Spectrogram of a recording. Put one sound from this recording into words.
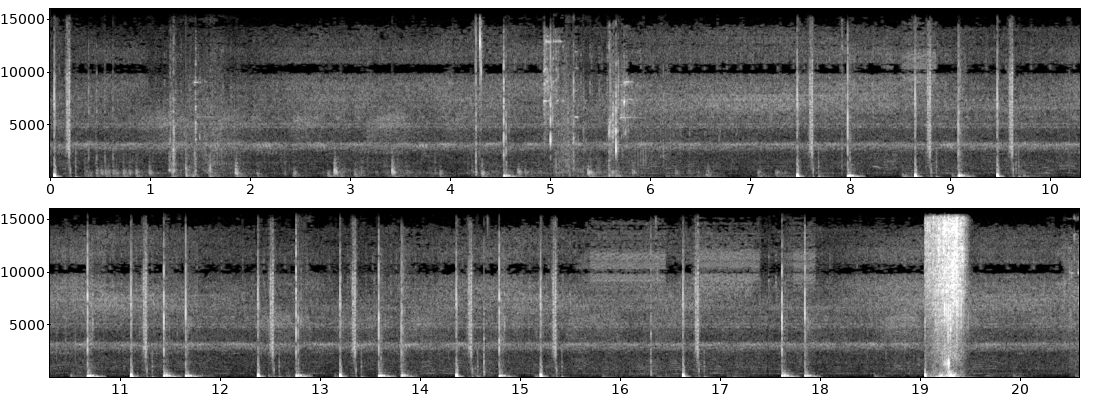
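A game menu ticks softly as the selection moves from item to item.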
